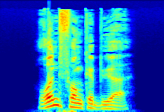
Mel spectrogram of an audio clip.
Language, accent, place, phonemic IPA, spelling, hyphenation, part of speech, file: German, Germany, Berlin, /ˈrʊntfʊŋkɡəbyːɐ̯/, Rundfunkgebühr, Rund‧funk‧ge‧bühr, noun, De-Rundfunkgebühr.ogg
- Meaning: broadcasting fee, licence fee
